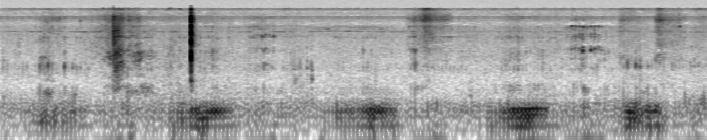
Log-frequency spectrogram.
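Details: Happy kitten giving a low, rhythmic purr that pulses in waves about every one to one and a half seconds, with occasional small clicks and rustles.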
